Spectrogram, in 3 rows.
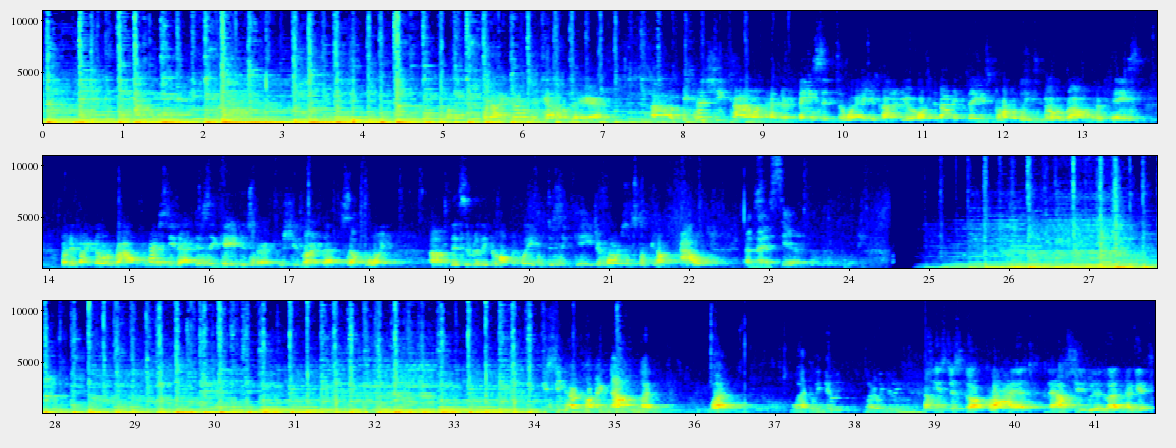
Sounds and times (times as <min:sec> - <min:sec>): Music: 0:00.0 - 0:09.5, 0:24.8 - 0:36.2
Speech: 0:05.6 - 0:07.1, 0:07.7 - 0:23.6, 0:34.2 - 0:41.7
Clip-clop: 0:14.8 - 0:22.8.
